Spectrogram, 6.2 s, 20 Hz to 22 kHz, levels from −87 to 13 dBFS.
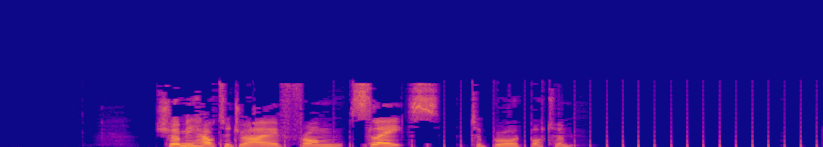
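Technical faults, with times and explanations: Throughout: AAC compression. The speech has likely been through AAC-LC at a low data rate, which fits around 32 kbps. The encoder spent too few bits on each frame's frequency lines, so it dropped everything above 9.8 kHz and quantised the rest coarsely against its hearing model. The codec damage is plainly audible: the speech sounds dull and smeared, with a warbling, fizzy texture on sibilants and held sounds where bands were starved or filled with substitute noise.
1.3 to 6.14 s: Train of clicks. Something is injecting a short pulse into the signal at a steady 8.3 per second, likely interference from nearby equipment or a faulty connection or power supply. Around forty clicks of near-identical shape arrive at regular spacing, peaking at about the level of the speech itself. They are heard as a rapid, even ticking laid over the speech and carrying on through the pauses, right up to the end of the clip.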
